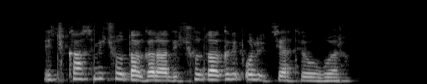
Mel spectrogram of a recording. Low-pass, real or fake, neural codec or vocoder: 7.2 kHz; fake; vocoder, 22.05 kHz, 80 mel bands, HiFi-GAN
